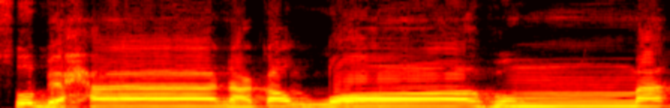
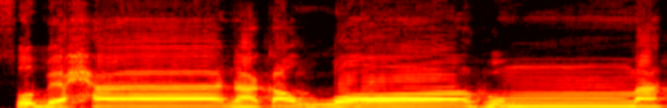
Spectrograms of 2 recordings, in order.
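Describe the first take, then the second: Both takes have the same delivery.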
